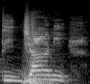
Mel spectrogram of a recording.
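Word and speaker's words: Tijjani: Next, we are going to talk about Tijani. That's how you pronounce his name, Tijani Reinders.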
